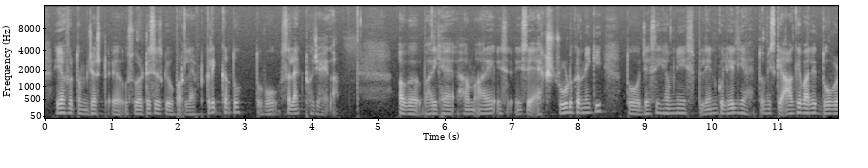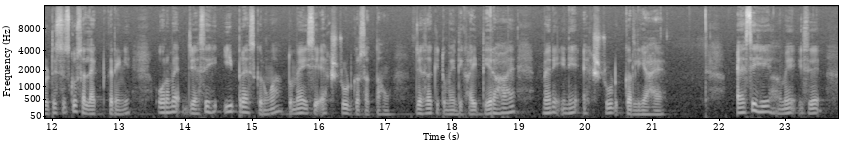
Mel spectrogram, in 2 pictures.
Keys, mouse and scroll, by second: 1.3 click, 9.3 click, 14.4 e, 22.9 scroll up 2, 23.0 scroll down 1, 23.3-23.7 scroll up 5.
